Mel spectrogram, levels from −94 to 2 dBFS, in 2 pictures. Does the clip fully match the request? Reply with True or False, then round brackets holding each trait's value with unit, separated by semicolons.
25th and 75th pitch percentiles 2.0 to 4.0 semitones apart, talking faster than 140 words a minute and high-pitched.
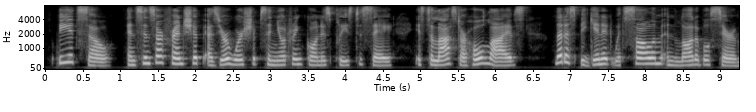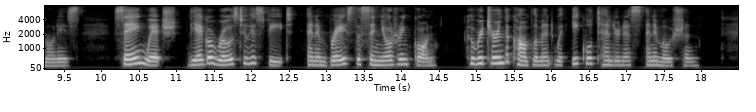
False (5.1 semitones; 165 wpm; 210 Hz)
